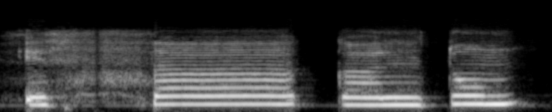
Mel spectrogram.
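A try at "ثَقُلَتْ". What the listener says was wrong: Well done.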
